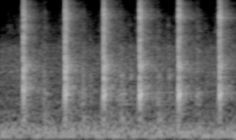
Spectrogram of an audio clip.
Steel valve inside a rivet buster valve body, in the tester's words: you should be able to shake it and hear it um if you can't move it while you're shaking it it's probably not going to work right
